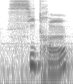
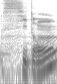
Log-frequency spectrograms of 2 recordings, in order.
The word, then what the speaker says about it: citron: Donc si après notre C, on a un E, un I ou un Y, c'est obligatoirement un C doux et le son se prononce S.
